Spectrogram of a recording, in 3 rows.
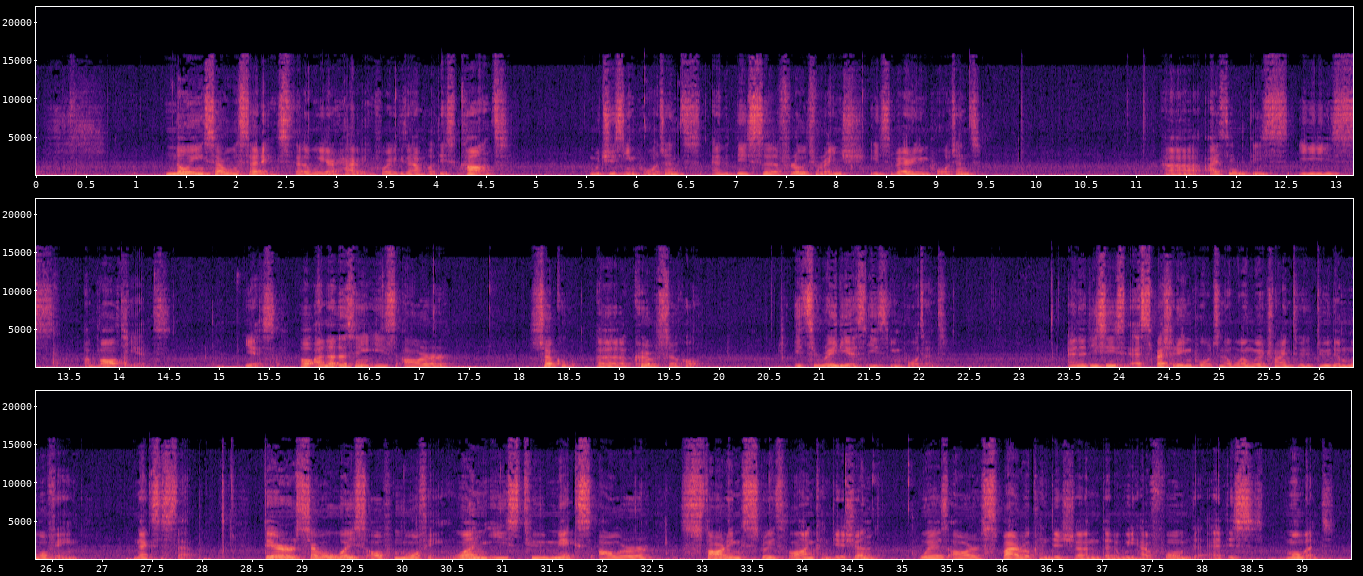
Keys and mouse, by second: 2.9 click, 3.8-6.6 drag, 6.6-7.7 middle drag, 7.7 click, 8.4-11.4 drag, 14.5-16.8 middle drag, 16.8 click, 17.9-20.9 shift+drag, 30.1-33.0 middle drag, 33.0 d, 33.1 click, 33.3-33.7 d, 33.8 click, 34.6 d, 34.8 click, 35.1-36.8 d.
